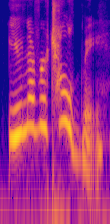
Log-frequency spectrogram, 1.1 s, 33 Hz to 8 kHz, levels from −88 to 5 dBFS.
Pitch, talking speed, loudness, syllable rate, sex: 300 Hz, 215 wpm, -15 LUFS, 5.4 syllables/s, female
